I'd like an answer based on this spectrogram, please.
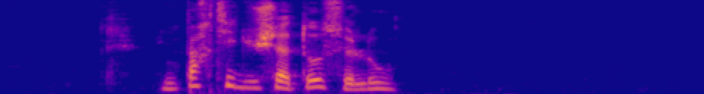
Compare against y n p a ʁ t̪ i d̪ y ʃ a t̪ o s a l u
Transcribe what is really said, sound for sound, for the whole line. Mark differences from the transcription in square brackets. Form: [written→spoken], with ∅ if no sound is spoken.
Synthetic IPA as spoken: y n p a ʁ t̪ i d̪ y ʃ a t̪ o s [a→ə] l u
